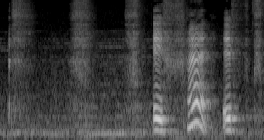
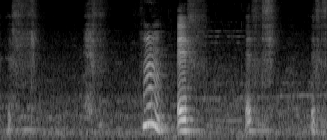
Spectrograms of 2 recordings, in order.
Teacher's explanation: আসলে এফ এটার উচ্চারণ হবে উপরের দাঁত নিচের ঠোঁটের সঙ্গে লাগিয়ে। এফ হ্যা এফ পুরোপুরি ফত উচ্চারণ হবে না।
